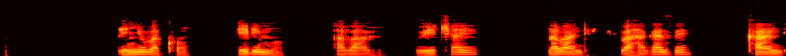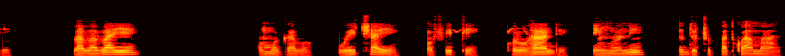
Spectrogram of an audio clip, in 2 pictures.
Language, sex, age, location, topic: Kinyarwanda, male, 36-49, Kigali, health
